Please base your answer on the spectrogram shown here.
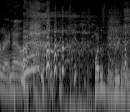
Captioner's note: all laughing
